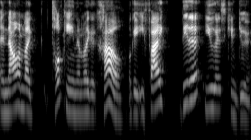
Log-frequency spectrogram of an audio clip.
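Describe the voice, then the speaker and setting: A woman's fairly low voice with a bright, sharp tone, fairly slow, with ordinary pitch variation, on a very clean recording with a silent background. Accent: strong Spanish. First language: Spanish. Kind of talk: casual faith talk. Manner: hesitant, with fillers.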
